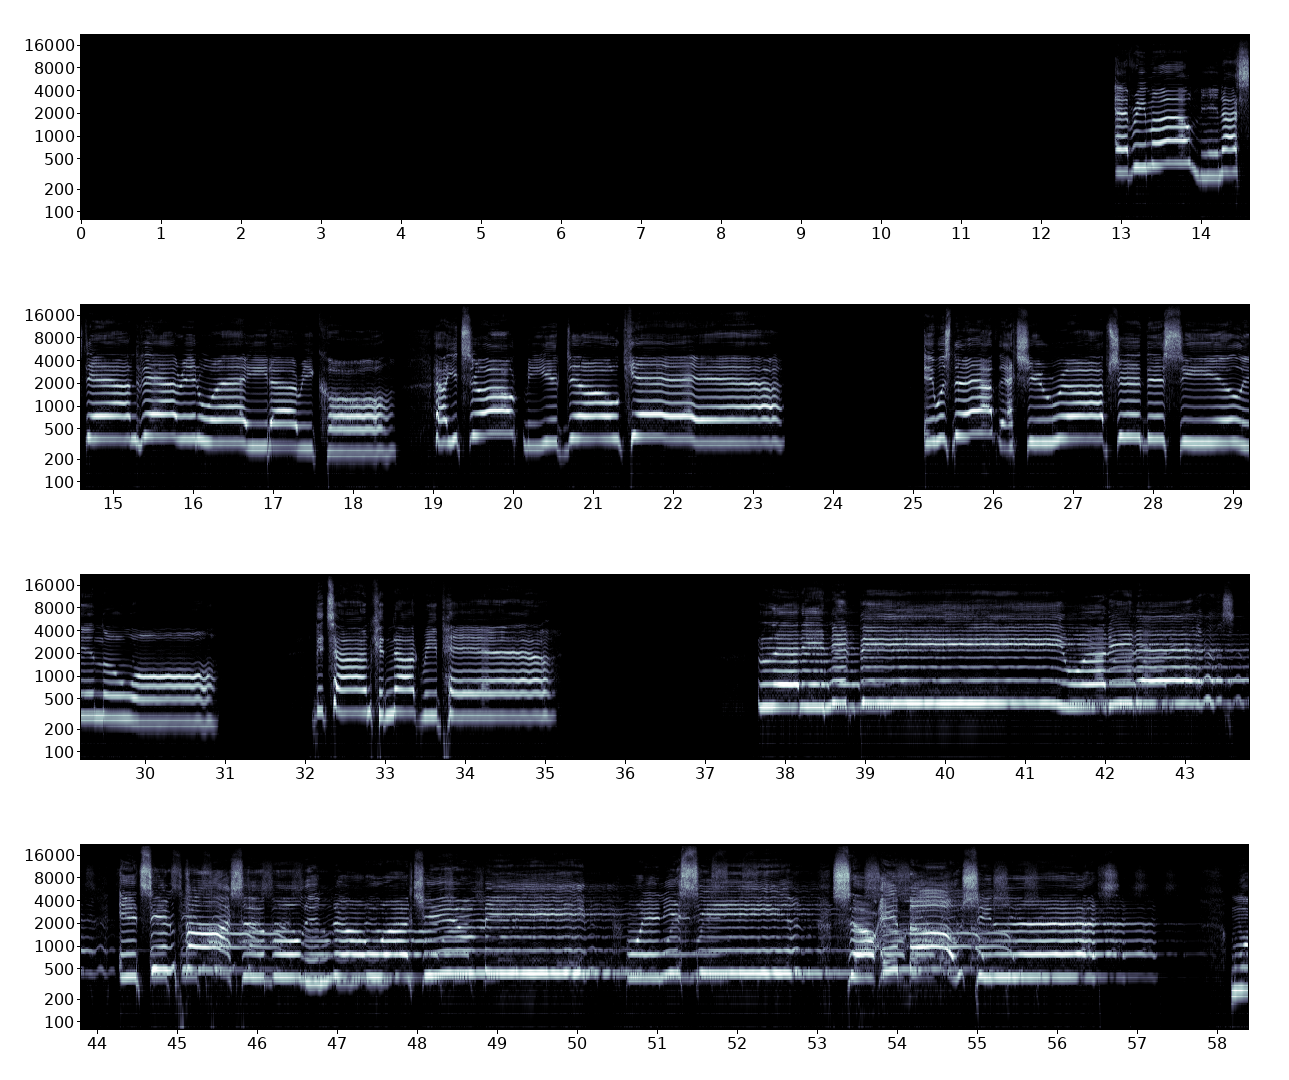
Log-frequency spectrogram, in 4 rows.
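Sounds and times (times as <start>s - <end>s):
main vocals: 13.0s - 23.3s, 25.2s - 30.9s, 32.1s - 35.2s, 37.7s - 57.4s, 58.1s - 58.3s.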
